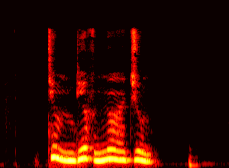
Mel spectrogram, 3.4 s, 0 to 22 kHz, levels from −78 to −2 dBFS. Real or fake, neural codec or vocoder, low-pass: real; none; 10.8 kHz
